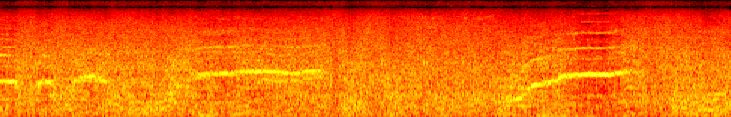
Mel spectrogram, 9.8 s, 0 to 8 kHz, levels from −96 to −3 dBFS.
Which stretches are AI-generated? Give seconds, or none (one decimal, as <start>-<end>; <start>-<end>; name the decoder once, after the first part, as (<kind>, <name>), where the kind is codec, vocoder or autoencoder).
0.0-3.5 (autoencoder, DAC-VAE); 6.6-9.8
